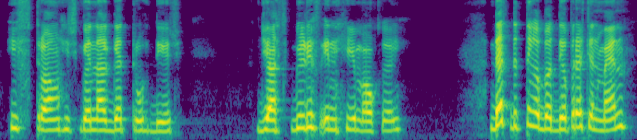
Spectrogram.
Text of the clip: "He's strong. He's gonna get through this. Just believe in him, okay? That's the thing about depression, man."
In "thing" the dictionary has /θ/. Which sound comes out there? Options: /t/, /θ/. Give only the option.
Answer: /t/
